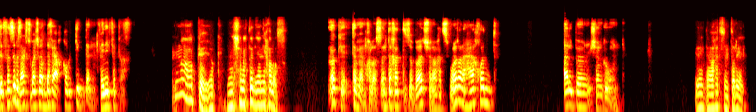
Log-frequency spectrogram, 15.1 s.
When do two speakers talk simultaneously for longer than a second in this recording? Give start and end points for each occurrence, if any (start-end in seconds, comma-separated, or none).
none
